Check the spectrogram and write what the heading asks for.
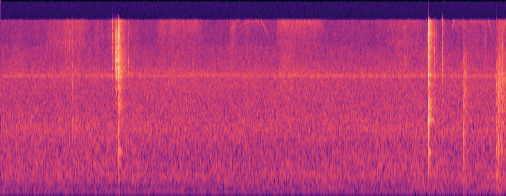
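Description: Scissors cutting through a thin plastic cake-structuring tube, a single sharp snap about two seconds in. Another sharp click comes near the end, over a steady low background hum.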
